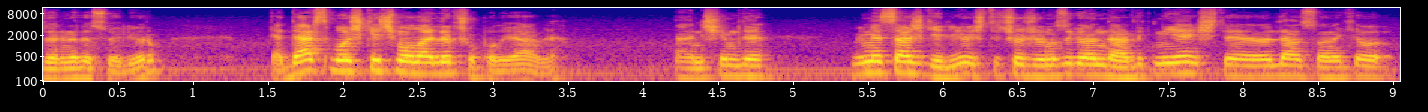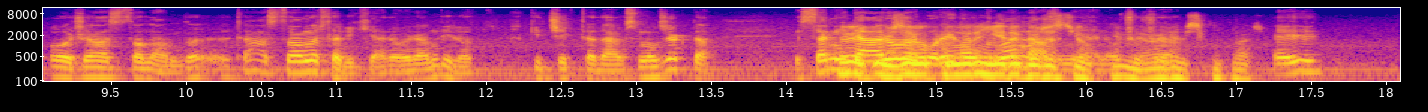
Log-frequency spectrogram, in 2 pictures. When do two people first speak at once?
14 s

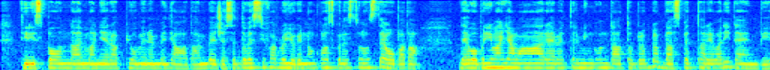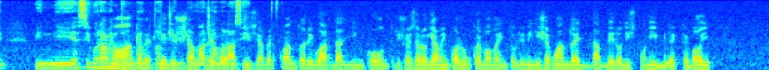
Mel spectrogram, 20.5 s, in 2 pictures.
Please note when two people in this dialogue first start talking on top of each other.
12 s

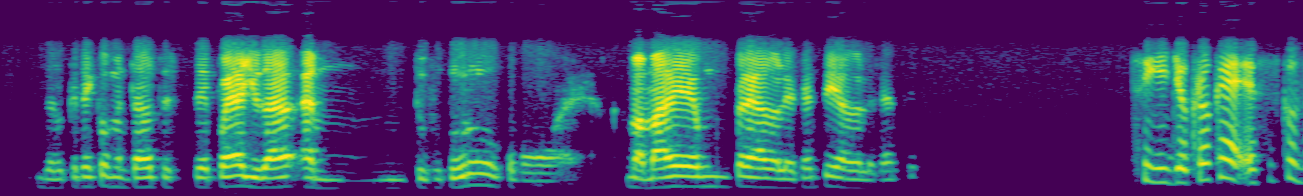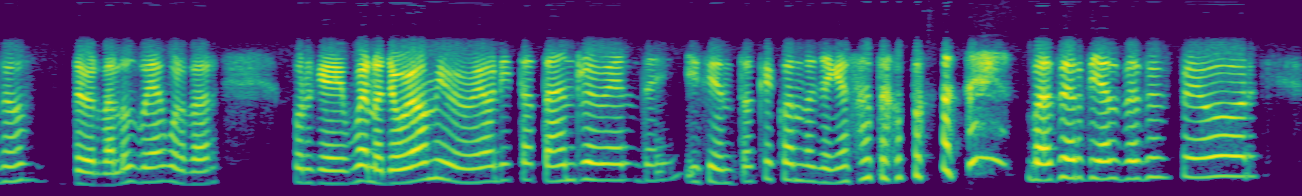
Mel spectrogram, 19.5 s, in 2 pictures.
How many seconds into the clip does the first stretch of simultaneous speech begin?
none

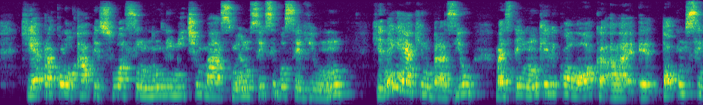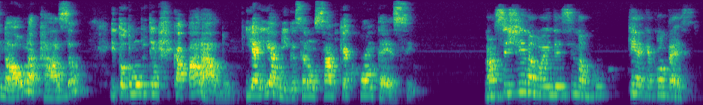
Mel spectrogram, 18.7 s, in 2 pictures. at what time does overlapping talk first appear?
none

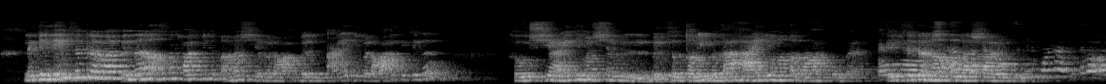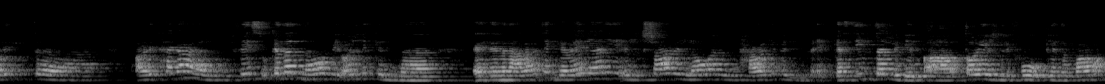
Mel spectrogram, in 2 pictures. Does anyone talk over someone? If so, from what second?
9 s

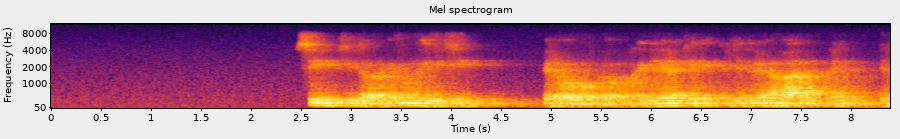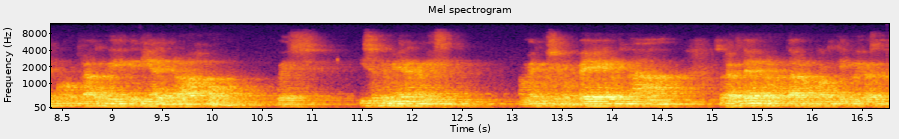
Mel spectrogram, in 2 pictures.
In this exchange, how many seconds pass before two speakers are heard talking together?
none

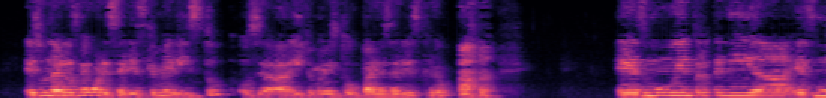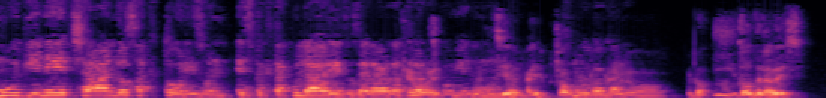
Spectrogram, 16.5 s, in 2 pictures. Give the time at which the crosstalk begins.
12 s

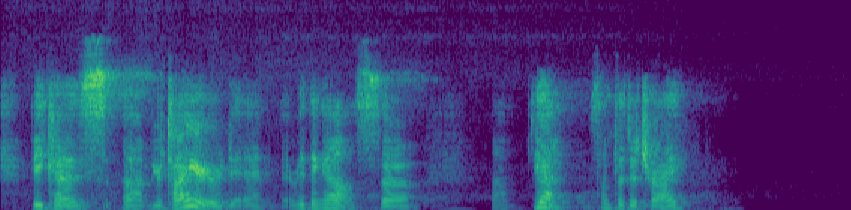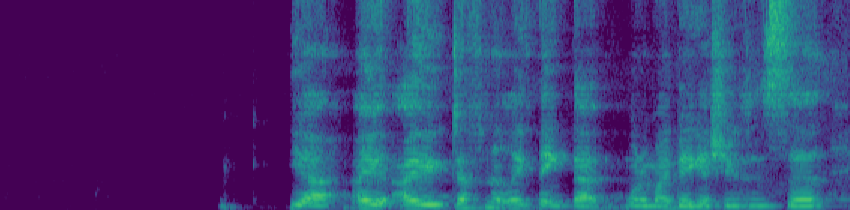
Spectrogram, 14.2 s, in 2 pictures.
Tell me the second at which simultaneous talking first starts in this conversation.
none

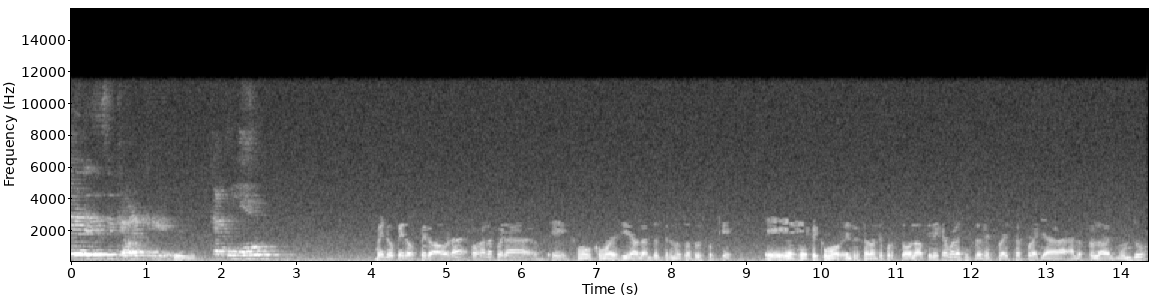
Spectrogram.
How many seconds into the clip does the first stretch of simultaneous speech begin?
none

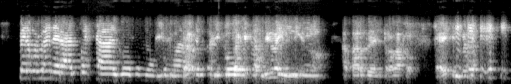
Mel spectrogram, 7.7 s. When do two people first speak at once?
2 s

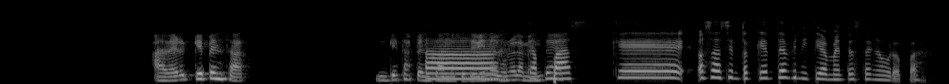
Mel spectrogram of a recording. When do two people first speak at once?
4 s

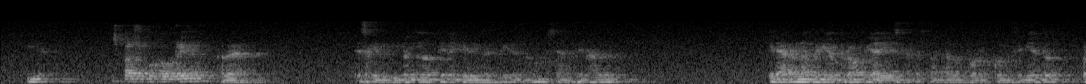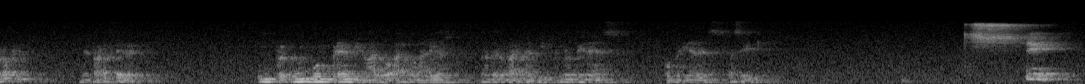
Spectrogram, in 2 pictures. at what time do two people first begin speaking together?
none

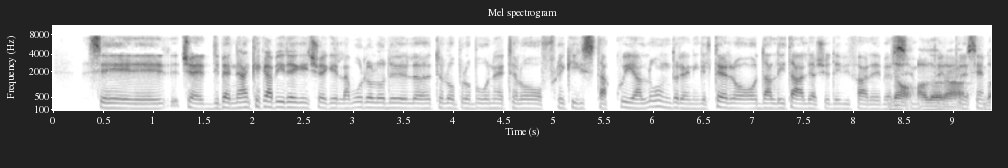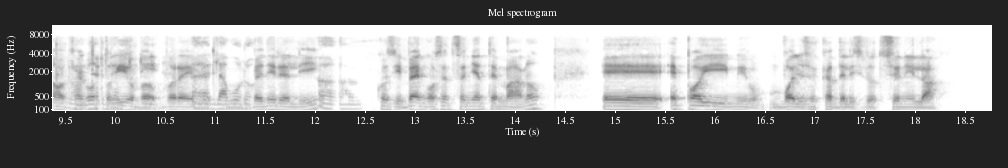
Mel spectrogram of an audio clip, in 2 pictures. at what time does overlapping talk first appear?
8 s

